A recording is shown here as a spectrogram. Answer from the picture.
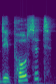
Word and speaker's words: deposit: Instead of deposit with an O sound, it's an ah.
